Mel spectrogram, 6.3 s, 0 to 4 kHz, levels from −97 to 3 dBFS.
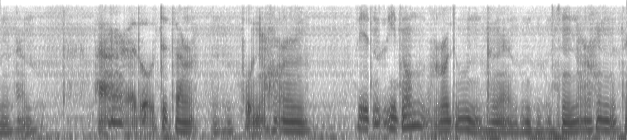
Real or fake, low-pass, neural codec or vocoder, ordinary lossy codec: fake; 3.6 kHz; autoencoder, 22.05 kHz, a latent of 192 numbers a frame, VITS, trained on many speakers; none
